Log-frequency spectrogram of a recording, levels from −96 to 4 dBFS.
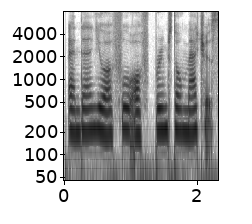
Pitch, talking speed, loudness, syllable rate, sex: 200 Hz, 180 wpm, -14 LUFS, 5.2 syllables/s, female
